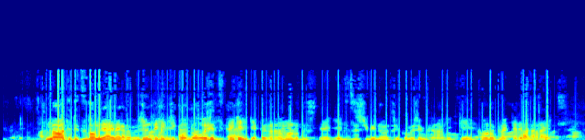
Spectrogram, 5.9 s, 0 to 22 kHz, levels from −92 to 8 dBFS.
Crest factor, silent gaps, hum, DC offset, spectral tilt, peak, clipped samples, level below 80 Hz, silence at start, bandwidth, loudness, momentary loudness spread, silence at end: 20 dB; none; none; under 0.1%; -7.5 dB/octave; 0 dBFS; under 0.1%; -44 dBFS; 0.2 s; 11.5 kHz; -20 LUFS; 15 LU; 0.05 s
